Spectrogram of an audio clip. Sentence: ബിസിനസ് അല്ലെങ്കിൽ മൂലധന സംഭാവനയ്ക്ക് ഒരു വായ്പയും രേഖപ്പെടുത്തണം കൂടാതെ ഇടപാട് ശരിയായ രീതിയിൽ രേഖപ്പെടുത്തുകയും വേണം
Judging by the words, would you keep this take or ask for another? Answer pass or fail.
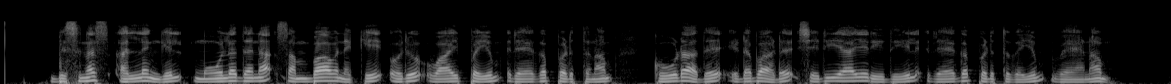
pass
